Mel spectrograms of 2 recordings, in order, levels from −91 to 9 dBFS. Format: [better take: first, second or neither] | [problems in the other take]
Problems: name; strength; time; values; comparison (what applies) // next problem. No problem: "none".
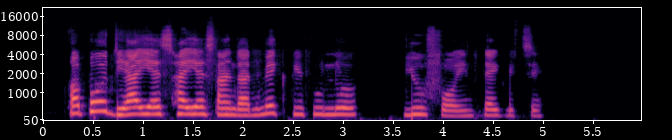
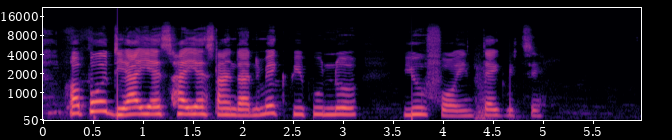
second | noise reduction (neural mask model DeepFilterNet 3)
